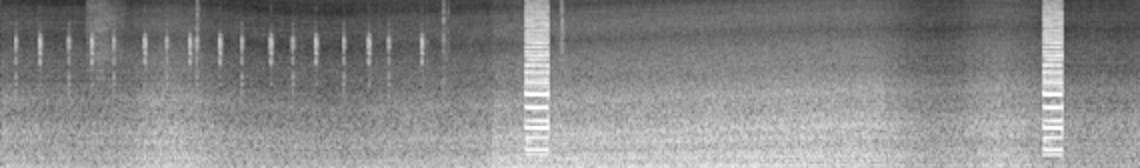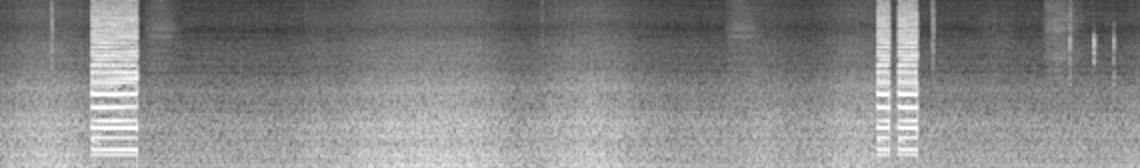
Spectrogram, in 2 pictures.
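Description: A bus engine rumbles steadily.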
